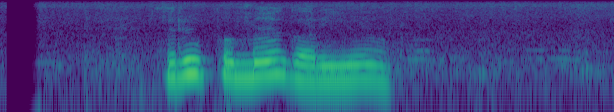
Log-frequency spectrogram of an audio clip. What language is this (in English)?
Nepali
